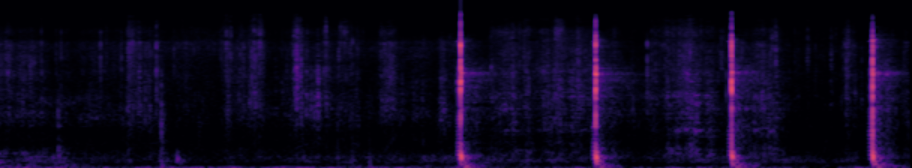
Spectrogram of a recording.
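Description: Four sharp, loud blows about a second apart, starting about three seconds in, like a tool striking in steady work. Faint rustling comes before them.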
